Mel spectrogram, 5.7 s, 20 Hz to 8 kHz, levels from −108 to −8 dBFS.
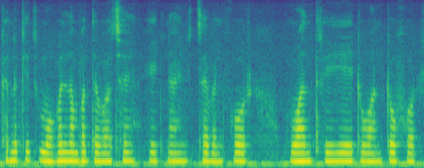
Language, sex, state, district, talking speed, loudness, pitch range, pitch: Bengali, male, Tripura, West Tripura, 180 wpm, -17 LUFS, 140-150 Hz, 145 Hz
